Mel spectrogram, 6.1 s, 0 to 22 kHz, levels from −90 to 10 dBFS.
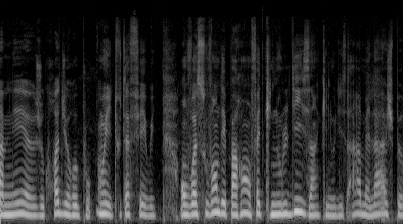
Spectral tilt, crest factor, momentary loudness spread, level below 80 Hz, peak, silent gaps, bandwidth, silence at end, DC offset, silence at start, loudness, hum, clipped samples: -8 dB/octave; 14 dB; 9 LU; -64 dBFS; -12 dBFS; none; 13.5 kHz; 0 s; under 0.1%; 0 s; -26 LUFS; none; under 0.1%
